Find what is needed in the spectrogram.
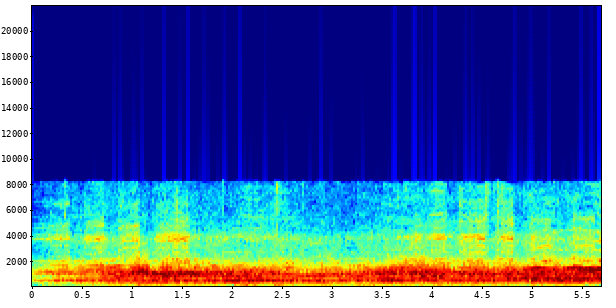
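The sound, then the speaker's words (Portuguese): Clucking of nearly 1,800 free-range laying hens at an egg farm merges into a dense, continuous chorus. It stays steady and fairly loud throughout, with no single call standing out. “Fomos recebidos com uma verdadeira sinfonia pelas quase 1.800 galinhas.”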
